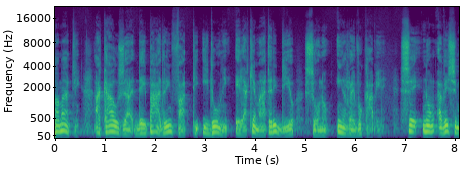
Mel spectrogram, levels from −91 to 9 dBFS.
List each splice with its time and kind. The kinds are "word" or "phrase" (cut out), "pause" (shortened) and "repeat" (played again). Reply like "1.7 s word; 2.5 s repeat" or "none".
6.8 s pause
